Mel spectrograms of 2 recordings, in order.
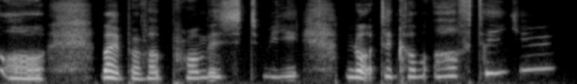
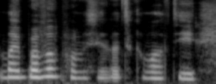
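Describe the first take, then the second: First: Tearful retelling. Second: Said in the usual way. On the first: Retold or imitated. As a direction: let it stretch and lift, choking up. I'm gonna start crying again.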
